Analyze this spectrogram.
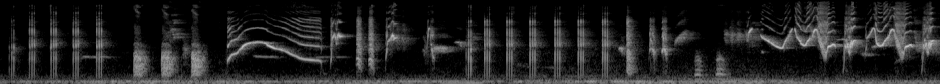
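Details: Lively Javan myna song, a lure for a silent myna: dense clicking and rasping chatter broken by long descending whistled slurs and, near the end, wavering high whistles.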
